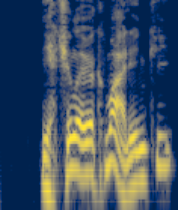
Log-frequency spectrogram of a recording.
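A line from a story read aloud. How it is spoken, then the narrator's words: Angry, curt. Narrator (Russian): зло бросил Мануэль из своей камеры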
